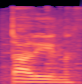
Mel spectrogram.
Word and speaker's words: Tallinn: just need to rush Tallinn and it rhymes with Stalin somebody already made a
